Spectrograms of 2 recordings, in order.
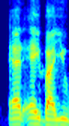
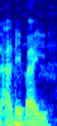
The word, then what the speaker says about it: Adebayo: Add A by you, by the way. Adebayo. He's saying Adebayo's name, but he's saying Adebayo. But I guess that's how you pronounce it.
